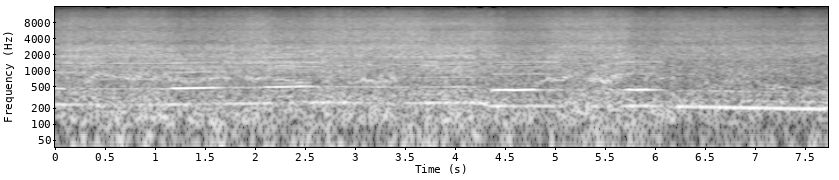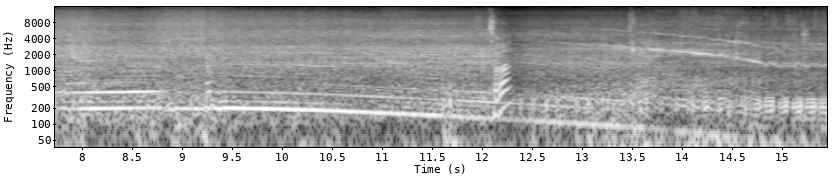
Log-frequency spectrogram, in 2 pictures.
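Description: A motorcycle engine hums steadily, then drops in pitch as the bike slows down.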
